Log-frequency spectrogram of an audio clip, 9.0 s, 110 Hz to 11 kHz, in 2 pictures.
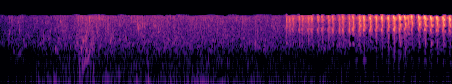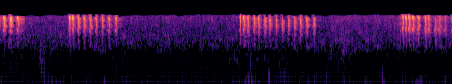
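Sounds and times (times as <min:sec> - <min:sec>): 
belted kingfisher harsh metallic rattling call: 0:02.8 - 0:05.8, 0:06.9 - 0:07.8, 0:08.5 - 0:09.0.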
